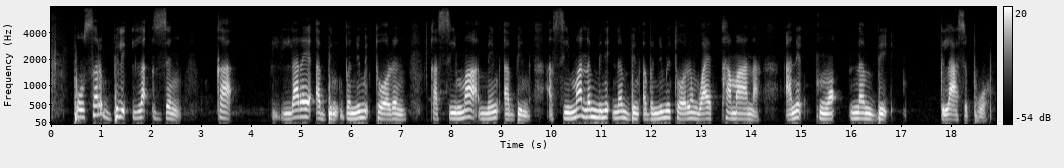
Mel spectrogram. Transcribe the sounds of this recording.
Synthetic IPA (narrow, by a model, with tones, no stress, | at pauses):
pʰʊ˨sa˦ɾɪ˦bi˦lɪ˦la˦zɪ˨ŋ | ka˨ | la˦ɾɪ˦ʔa˨bɪ˨ŋba˨ni˦mɪ̰˦tɔː˨ɾɪ˦˨ŋka˨siː˨maː˦˨mɪ˨˦ŋa̰˨bɪ˨ŋa̰˨siː˨maː˦na˦mmi˦nɪ˦na˦mbɪ˨ŋa˨ba˨ni˦mɪ˦tɔː˨ɾɪ˦ŋwaː˦ɪ˦kʰa˦maː˦na̰˨ | a̰˨nɪ˦kʊ˨ɔ˦ | na˦mbe˦ | ɡ̥ɪ˨laː˦˨sɪ˨pʊ̰˦˨ɔ̰˦˨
